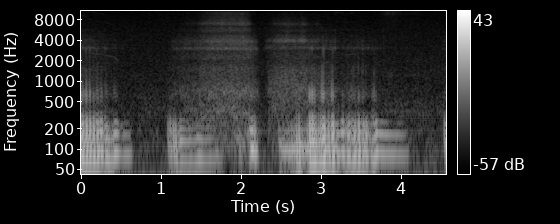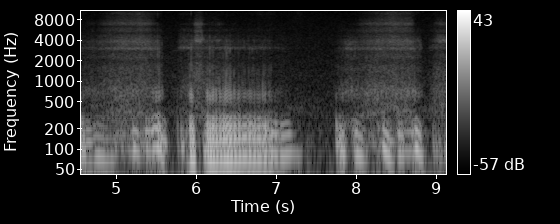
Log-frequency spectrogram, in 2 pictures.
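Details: Snoring English bulldog while sleeping, producing loud low rasping breaths with fluttering, snuffling exhales, repeated about every three seconds, with faint quiet stretches between each noisy breath.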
